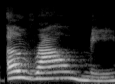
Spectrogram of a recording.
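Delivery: slow, stretched around me, with the diphthong in "Around" drawn out; teacher modelling "Around" slowly; careful around me. Shown as a demonstration. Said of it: "Esse around".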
